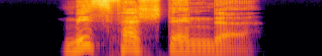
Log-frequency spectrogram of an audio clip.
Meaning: first/third-person singular subjunctive II of missverstehen
- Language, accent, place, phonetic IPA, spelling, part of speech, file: German, Germany, Berlin, [ˈmɪsfɛɐ̯ˌʃtɛndə], missverstände, verb, De-missverstände.ogg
